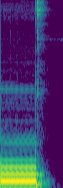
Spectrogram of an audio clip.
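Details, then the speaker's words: Oneal powered speaker after repair: a clean musical note with no hiss, fading to silence. Previously it hissed loudly with a strong smell; a faulty polyester capacitor near the audio output was replaced with a ceramic one. "beijo caixa está funcionando normalmente"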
